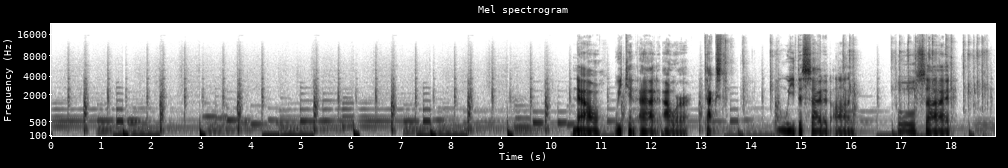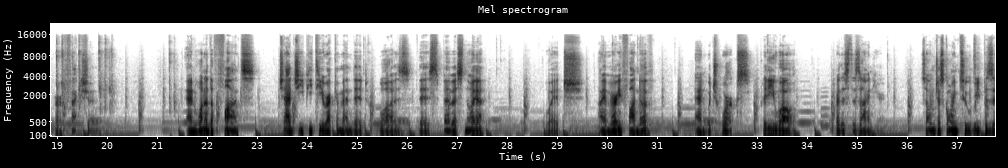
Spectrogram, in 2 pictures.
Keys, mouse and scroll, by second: 0.1 click, 0.1 alt+scroll down 1, 1.1 space, 1.3 alt+scroll up 1, 2.1 BackSpace, 2.8 ctrl+z, 2.9 BackSpace, 4.3 space, 5.9 alt+scroll down 1, 6.2 space, 8.6 alt+scroll down 1, 9.2-9.7 alt+scroll down 1, 13.4 scroll down 1, 13.5 space, 14.3 t, 15.9-19.9 typing, 21.2 Escape, 37.3 Escape.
